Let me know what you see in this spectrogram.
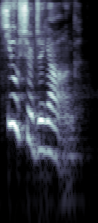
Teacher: And they're all in fourth tone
